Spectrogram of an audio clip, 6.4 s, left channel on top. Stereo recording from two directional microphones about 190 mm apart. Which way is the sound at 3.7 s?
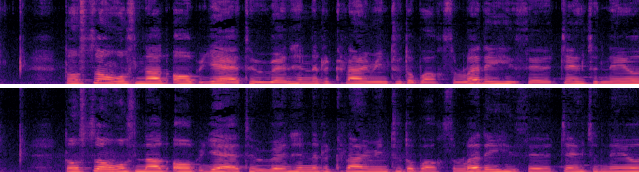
25° right (ahead or behind).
